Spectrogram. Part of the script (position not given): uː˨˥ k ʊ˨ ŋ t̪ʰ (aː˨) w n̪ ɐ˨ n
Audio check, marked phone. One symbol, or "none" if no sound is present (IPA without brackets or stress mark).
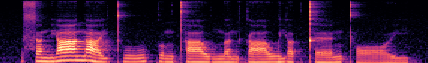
aː˨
